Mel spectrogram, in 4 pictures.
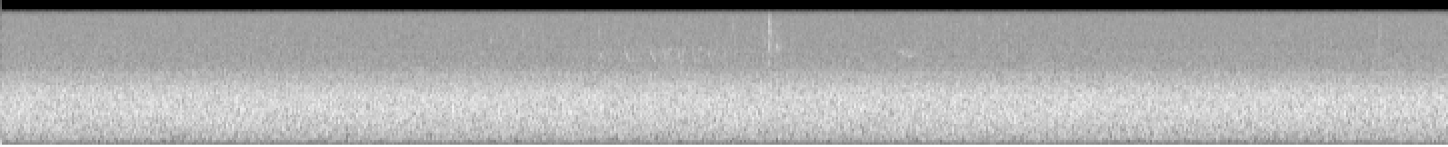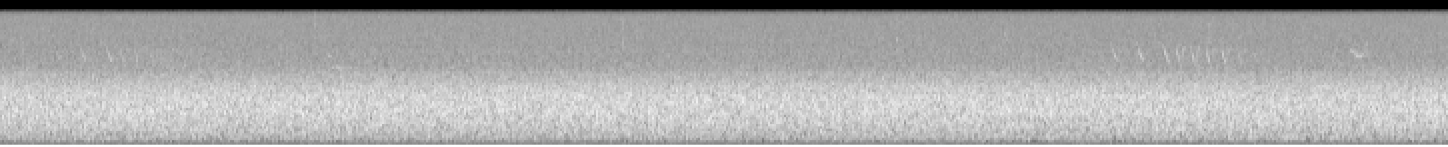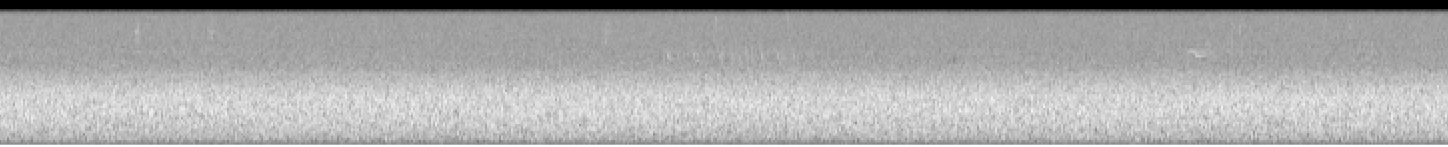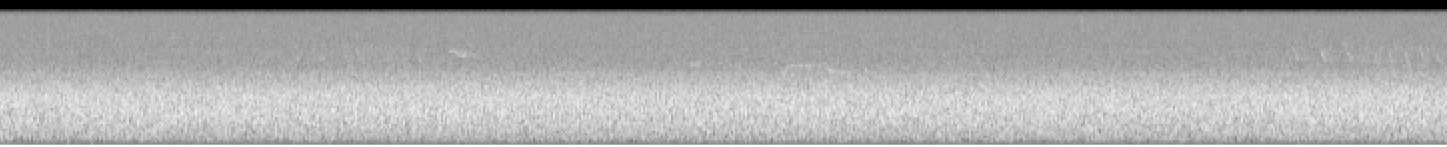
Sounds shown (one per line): Olive-sided Flycatcher song
Nashville Warbler song
Pacific-slope Flycatcher call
